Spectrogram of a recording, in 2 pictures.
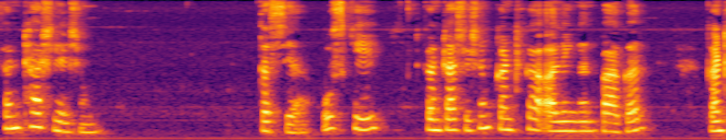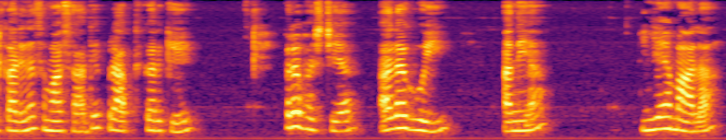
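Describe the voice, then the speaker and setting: A woman teacher reading Sanskrit lines and explaining each one, in a steady line-by-line lesson. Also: medium pitch, takes it slowly, long pauses, slightly rough.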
